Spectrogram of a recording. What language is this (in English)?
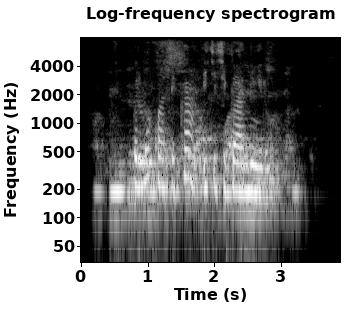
Kinyarwanda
